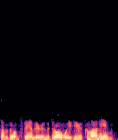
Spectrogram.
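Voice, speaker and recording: Sharp-tongued married society woman by an actress, theatrical, husky medium voice, narrow-band old radio play. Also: mid-range voice, animated, a little fast, natural voice. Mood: affectionate, chatty. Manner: polished, theatrical. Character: poised, sharp-tongued society wife of a conductor. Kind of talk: old-time radio drama acting. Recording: tinny old radio recording.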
